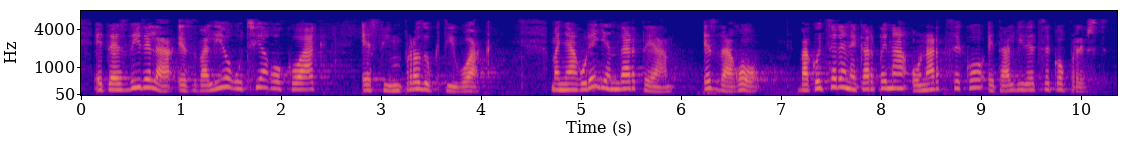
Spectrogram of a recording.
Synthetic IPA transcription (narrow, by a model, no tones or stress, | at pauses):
e̞t̪ae̞zd̪iɾe̞laʔe̞zβalio̞ɣ̞ut͡ʃiaɣ̞o̞ko̞ak | e̞simpɾo̞ð̞ukt̪iβ̞o̞ak | βajɲaɣ̞uɾe̞ʝe̞nd̪aɾt̪e̞a | e̞zd̪aɣ̞o̞ | βako̞jt͡saɾe̞ne̞kaɾpe̞naʔo̞naɾt͡se̞ko̞ʔe̞t̪aːlβið̞e̞t͡se̞ko̞pɾe̞st̪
